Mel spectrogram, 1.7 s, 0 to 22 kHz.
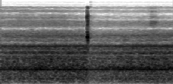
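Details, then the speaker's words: Uniden Bearcat 980 SSB CB radio on the regular 40 channels: a steady electronic buzz under receiver hiss, caused by spurious emissions from the workshop computers. "and that buzzing noise you hear that's the computers here in the uh in the workshop generating spous emissions they're called"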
